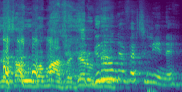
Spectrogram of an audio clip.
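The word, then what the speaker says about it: Grüner Veltliner: Eu quero ver tu pronunciares essa uva, Márcia. Gruner Veltliner. Gruner Veltliner.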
